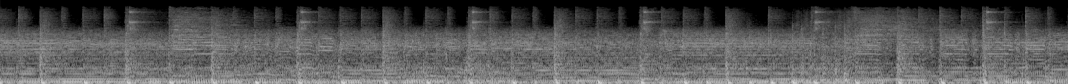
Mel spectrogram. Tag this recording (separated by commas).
Music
